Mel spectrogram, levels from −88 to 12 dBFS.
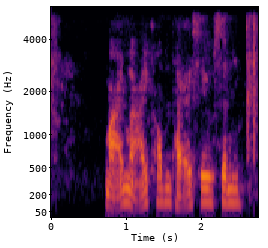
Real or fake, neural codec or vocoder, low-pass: real; none; 5.4 kHz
